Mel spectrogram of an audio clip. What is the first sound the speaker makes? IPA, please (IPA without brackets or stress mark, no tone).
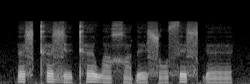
ɛ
